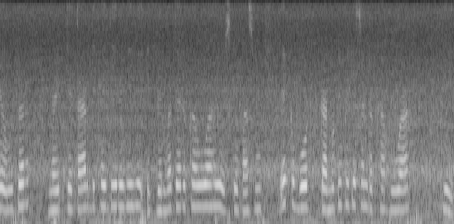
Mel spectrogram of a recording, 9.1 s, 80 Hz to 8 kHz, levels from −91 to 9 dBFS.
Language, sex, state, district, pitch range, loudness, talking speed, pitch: Hindi, female, Uttar Pradesh, Jalaun, 225-255 Hz, -17 LUFS, 160 wpm, 240 Hz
